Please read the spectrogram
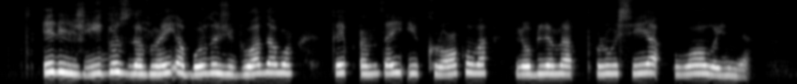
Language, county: Lithuanian, Vilnius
